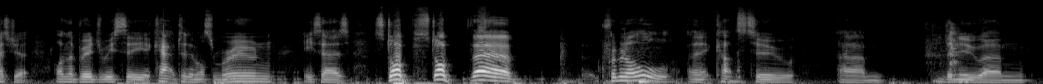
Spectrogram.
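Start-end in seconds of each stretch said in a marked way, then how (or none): 3.7-6.8 loud, high, drawn-out captain's challenge; hammed-up stop-right-there shout; commanding shout. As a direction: shout it slowly, like a captain halting a criminal.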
